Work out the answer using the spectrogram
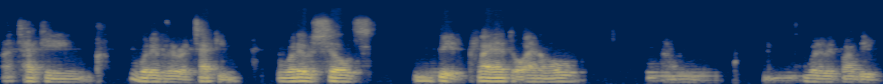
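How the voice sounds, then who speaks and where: An older man giving an informal biology lecture, halting with many fillers and self-corrections. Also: lowish voice, fairly even intonation, mellow, faint music behind. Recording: echoey room, dull lo-fi sound.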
